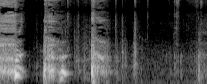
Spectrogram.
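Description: A man coughing, about three short coughs in the first second.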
